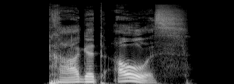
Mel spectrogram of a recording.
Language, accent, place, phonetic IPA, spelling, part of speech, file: German, Germany, Berlin, [ˌtʁaːɡət ˈaʊ̯s], traget aus, verb, De-traget aus.ogg
- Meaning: second-person plural subjunctive I of austragen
